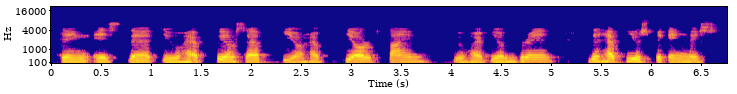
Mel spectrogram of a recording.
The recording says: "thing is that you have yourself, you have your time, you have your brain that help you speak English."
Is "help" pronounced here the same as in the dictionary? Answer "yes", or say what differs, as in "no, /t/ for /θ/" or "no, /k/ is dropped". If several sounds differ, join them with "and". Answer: no, /l/ is dropped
